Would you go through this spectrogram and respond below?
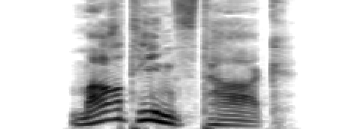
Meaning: Martinmas (the feast day of St Martin)
- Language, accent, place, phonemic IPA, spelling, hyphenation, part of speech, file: German, Germany, Berlin, /ˈmaʁtɪnstaːk/, Martinstag, Mar‧tins‧tag, noun, De-Martinstag.ogg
